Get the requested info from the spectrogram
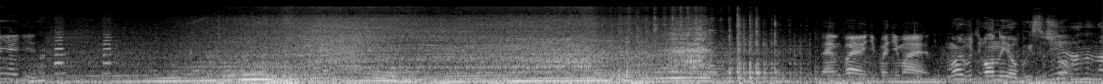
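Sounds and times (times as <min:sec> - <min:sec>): car engine accelerating hard: 0:00.4 - 0:08.2.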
